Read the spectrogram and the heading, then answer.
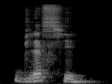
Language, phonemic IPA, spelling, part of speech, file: French, /ɡla.sje/, glacier, noun, LL-Q150 (fra)-glacier.wav
- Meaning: 1. glacier 2. maker of mirrors 3. seller of ice-cream 4. ice-cream parlour 5. maker of glass art 6. maker of stained glass windows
